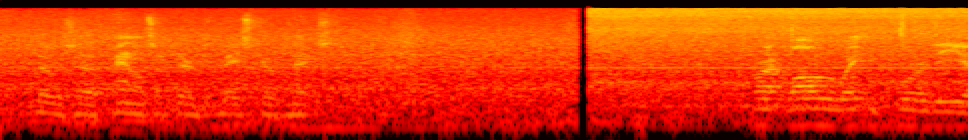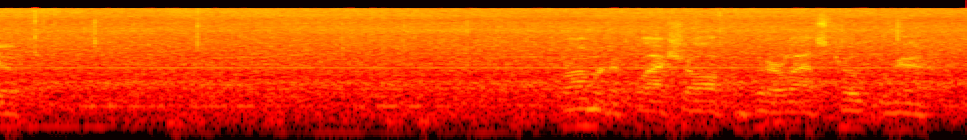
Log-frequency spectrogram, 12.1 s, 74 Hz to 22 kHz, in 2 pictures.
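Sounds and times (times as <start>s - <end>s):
ventilation fans rushing air: 0.0s - 12.0s.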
